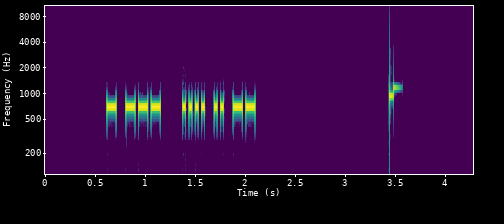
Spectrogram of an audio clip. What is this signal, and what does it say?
Morse code, heard as a keyed tone, about 38 wpm, 700 Hz. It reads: TO HIM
